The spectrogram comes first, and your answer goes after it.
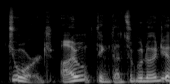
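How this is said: It is said in a deep voice.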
